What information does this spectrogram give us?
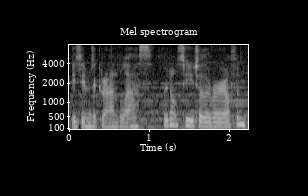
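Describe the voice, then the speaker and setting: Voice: medium pitch, rapid-fire, over music, close to an everyday voice. A player reading aloud the lines of a plainspoken Scottish stable master in a game, in a folksy, understated way.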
